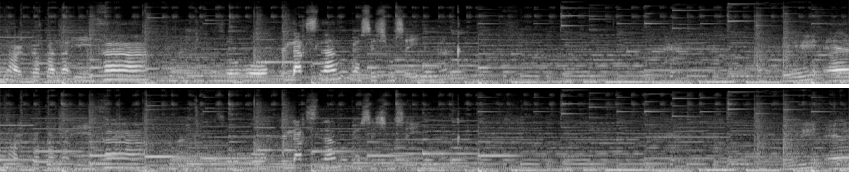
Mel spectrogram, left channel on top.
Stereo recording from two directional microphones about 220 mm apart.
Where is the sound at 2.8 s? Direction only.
20° left (ahead or behind).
